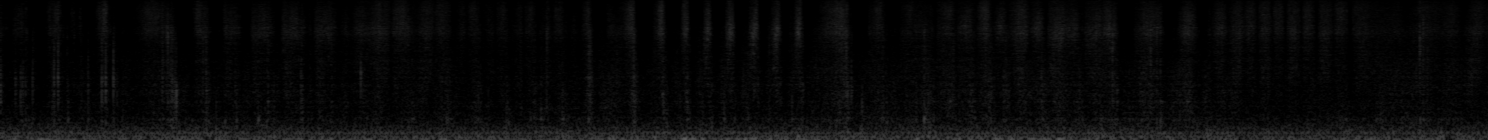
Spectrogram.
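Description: Long painted nails scratch heathered grey knit leggings with a white drawstring, worn on the legs, working both hands over the fabric on the thighs. The result is a steady, dense, bright scratching and rubbing texture over a constant low rumble, with quick rapid strokes and no clear pauses.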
